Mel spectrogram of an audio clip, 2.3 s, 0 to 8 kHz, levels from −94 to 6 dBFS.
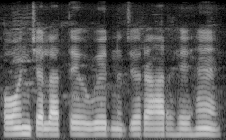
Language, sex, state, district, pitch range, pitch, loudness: Hindi, male, Jharkhand, Ranchi, 120-125 Hz, 125 Hz, -18 LUFS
